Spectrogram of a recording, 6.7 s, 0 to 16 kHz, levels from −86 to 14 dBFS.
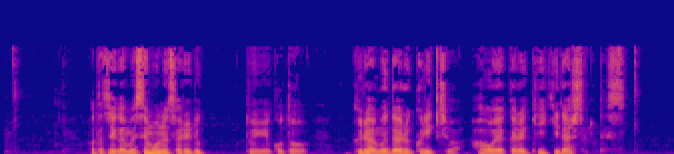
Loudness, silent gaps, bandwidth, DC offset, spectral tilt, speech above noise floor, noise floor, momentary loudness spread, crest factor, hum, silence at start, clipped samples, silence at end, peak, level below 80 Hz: -22 LUFS; none; 11.5 kHz; under 0.1%; -4.5 dB/octave; 40 dB; -62 dBFS; 14 LU; 18 dB; none; 0.9 s; under 0.1%; 0.5 s; -4 dBFS; -60 dBFS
